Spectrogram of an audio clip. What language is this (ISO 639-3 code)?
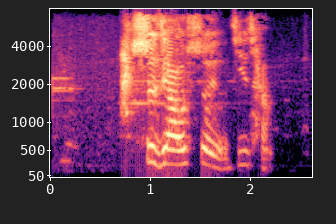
zho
